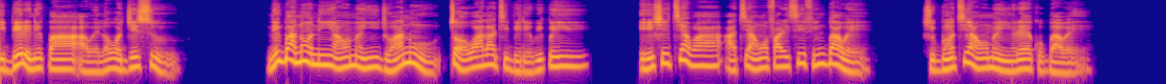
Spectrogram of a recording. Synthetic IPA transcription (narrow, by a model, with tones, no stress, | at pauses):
i˨be˨˦ɾe˨nĩ˦k͡pa˧a̰˨wɛ˨lɔ˨˦wɔ˧˨d͡ʒe˧˦su˦˨ | nĩ˨˦ɡ͡ba˦˨nãː˦˨nĩ˧a˨w̃ɔ̃˧mɛ̃˧˨j̃ĩ˧d͡ʒo˨ha˨˦nũ˦˨tɔ˦wa˦la˦˨ti˧be˨ɾe˨wi˨˦k͡pe˦ | e˨˦ʃe˧ti˦a˦˨wa˧˦a˨ti˧a˨w̃ɔ̃˧fa˧ɾi˧si˦˨fĩ˧n̩˦ɡ͡ba˦˨wɛ˨ | ʃu˨ɡ͡bɔ̃˨˦ti˦a˦˨w̃ɔ̃˧mɔ̃˧˨ĩ˨ɾɛ˧˦ko˨ɡ͡ba˨wɛ̰˨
